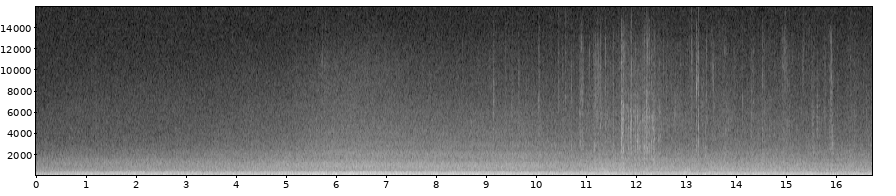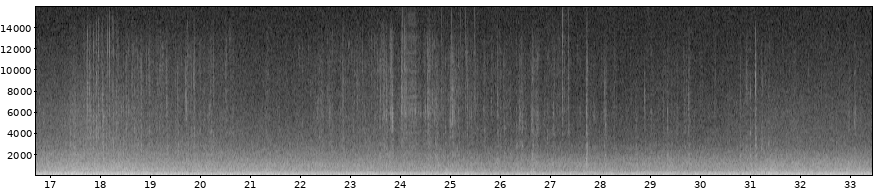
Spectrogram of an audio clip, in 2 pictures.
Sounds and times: dry leaves during storm 7.6 - 29.8

